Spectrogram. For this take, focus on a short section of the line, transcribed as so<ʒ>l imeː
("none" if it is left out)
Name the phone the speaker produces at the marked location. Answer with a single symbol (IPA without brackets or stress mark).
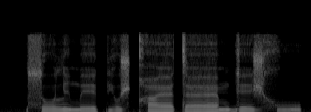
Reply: none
